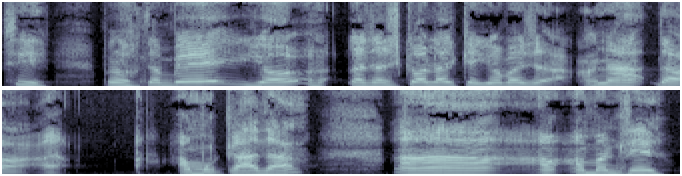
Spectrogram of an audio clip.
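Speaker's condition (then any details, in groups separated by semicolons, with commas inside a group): Down syndrome; intellectual disability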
